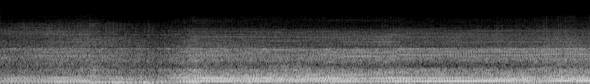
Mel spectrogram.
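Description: Yamaha YZF-R125's 125 cc single-cylinder four-stroke engine running at low revs, then about two seconds in the throttle opens and it pulls steadily, its pitch rising slowly.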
